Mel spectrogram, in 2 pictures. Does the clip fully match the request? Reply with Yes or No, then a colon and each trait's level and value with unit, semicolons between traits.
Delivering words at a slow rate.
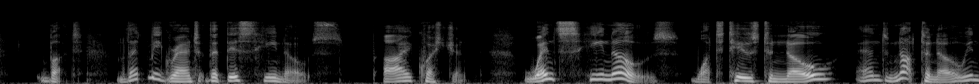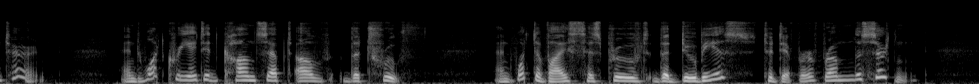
Yes: slow, 130 wpm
